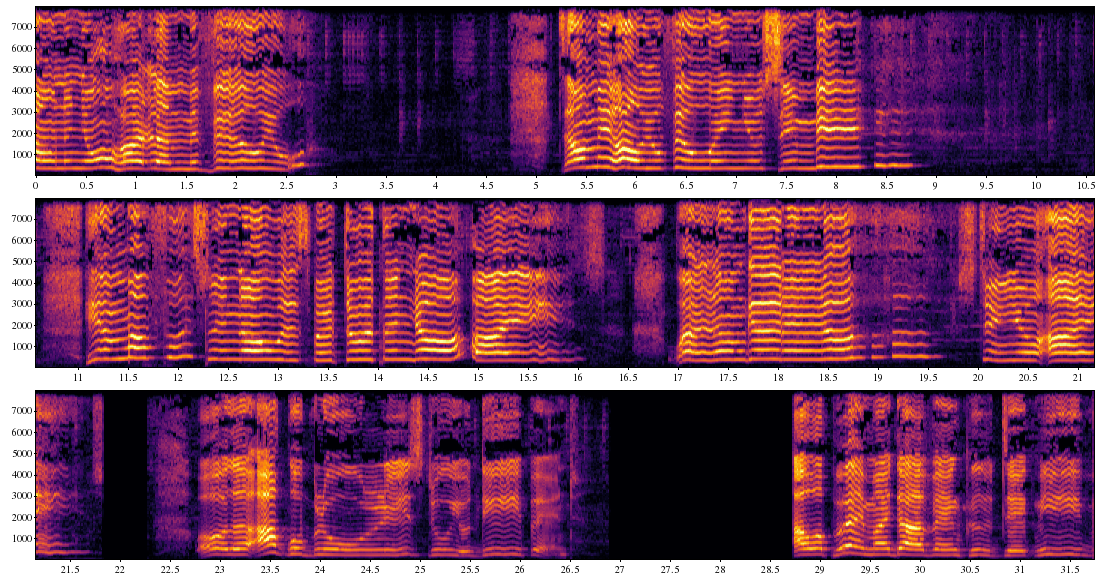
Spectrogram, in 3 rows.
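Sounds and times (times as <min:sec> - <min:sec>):
female pop singing: 0:00.0 - 0:02.9, 0:05.0 - 0:09.0, 0:11.0 - 0:16.2, 0:16.9 - 0:21.8, 0:22.8 - 0:26.6, 0:28.8 - 0:31.7.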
